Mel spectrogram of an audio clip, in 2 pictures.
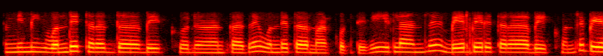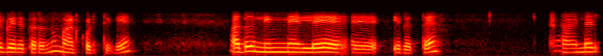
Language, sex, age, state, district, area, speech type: Kannada, female, 18-30, Karnataka, Shimoga, rural, conversation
